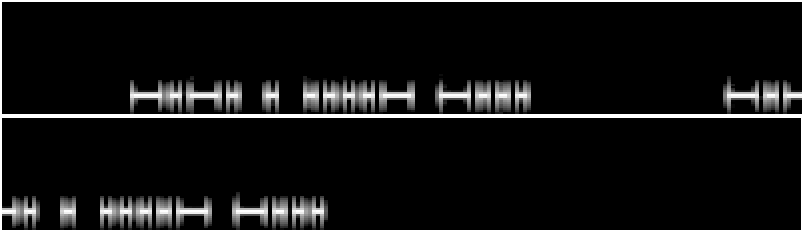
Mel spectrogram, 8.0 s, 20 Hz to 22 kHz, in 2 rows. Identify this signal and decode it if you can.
Morse code, heard as a keyed tone, about 25 wpm, 700 Hz. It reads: CE4B CE4B
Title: DXCC-100 Call Signs - 4 Characters - Repeated 2x - 25wpm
